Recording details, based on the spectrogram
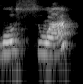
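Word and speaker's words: bonsoir: on this end okay don't say bon it is bo bo see guys if you're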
